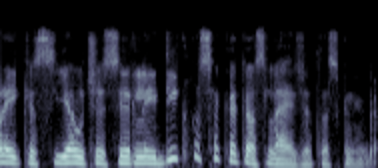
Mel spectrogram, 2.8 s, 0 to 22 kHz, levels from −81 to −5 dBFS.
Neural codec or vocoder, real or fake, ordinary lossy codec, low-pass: vocoder, 24 kHz, 100 mel bands, Vocos; fake; Opus, 16 kbps; 9.9 kHz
